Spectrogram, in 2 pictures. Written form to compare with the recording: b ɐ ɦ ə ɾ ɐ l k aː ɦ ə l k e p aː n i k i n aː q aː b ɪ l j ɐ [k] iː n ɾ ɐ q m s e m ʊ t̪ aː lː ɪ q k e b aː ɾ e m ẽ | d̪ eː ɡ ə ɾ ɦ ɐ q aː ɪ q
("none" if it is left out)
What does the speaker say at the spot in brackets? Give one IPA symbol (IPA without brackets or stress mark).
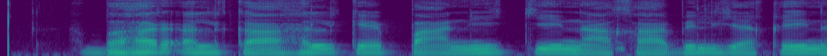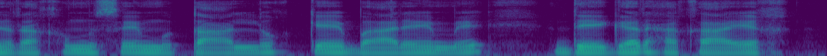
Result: q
